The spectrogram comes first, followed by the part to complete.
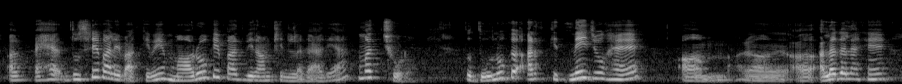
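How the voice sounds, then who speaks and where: A woman's voice: fairly high pitch, slight background noise. A woman teacher giving a recorded Hindi lesson, explaining step by step, repeating words and asking rhetorical questions. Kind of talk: classroom lesson on punctuation.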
